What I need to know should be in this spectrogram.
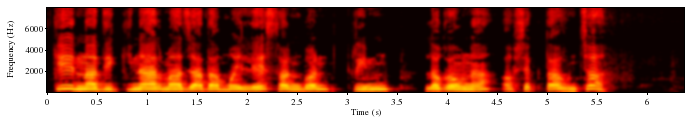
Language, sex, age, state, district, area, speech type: Nepali, female, 30-45, West Bengal, Kalimpong, rural, read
